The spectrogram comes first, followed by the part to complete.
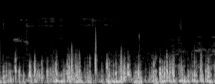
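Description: A woman talking, her voice close to the microphone in short, choppy bursts.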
